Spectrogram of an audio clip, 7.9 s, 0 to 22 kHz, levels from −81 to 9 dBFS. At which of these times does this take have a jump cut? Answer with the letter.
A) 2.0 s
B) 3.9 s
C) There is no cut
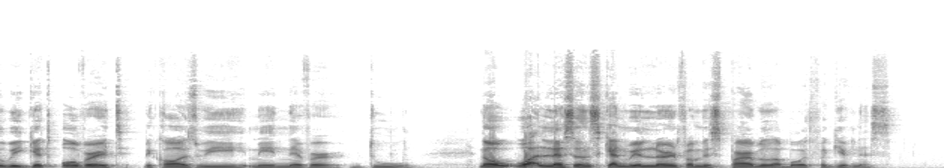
B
